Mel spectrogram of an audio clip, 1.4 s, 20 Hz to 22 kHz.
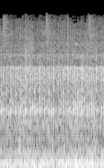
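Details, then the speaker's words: Nissan Patrol TD42 diesel at steady idle after fitting a new UFI fan with clutch, replacing an old fan whose broken tab had rubbed; even fan hum and strong airflow, no rubbing or rattling. Engine previously reached about 115° towing. "can hear the fan hum sounds a lot better than the old one it sounds like it's actually moving a lot more air"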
